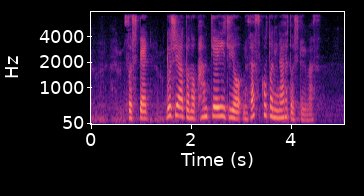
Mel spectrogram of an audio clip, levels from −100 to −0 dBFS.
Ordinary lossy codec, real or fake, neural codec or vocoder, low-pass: MP3, 48 kbps; fake; autoencoder, 22.05 kHz, a latent of 192 numbers a frame, VITS, trained on one speaker; 7.2 kHz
